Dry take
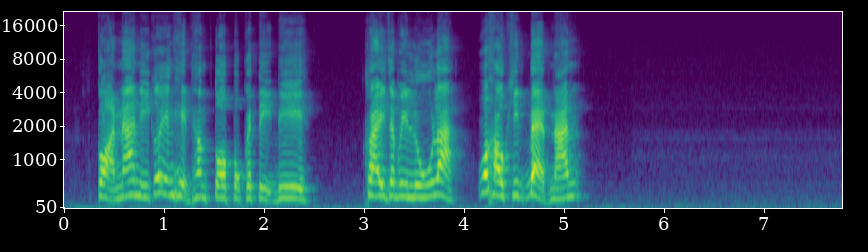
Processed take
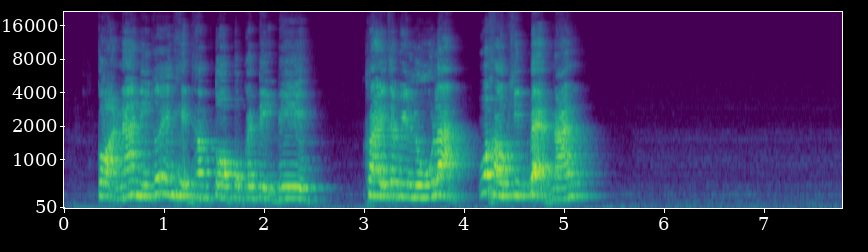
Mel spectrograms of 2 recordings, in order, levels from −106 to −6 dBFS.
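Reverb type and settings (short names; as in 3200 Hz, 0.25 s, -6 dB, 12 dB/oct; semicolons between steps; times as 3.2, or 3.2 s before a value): FDN reverb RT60 0.45 s, low-frequency decay 1.1×, high-frequency decay 0.55×, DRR -3 dB; gain -8 dB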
